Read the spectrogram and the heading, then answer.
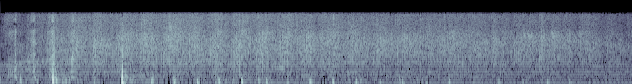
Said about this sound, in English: Just want to say it's Father's Day, so we should clap it up for the dads.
